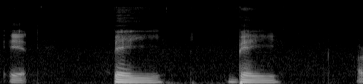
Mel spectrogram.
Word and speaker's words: bei: We pronounce it ba ba.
